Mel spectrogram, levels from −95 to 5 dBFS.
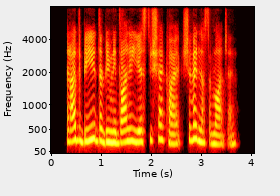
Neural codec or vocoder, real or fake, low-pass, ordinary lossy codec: codec, 16 kHz, 1 kbps, FreqCodec, larger model; fake; none; none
